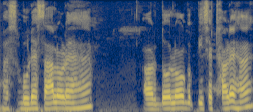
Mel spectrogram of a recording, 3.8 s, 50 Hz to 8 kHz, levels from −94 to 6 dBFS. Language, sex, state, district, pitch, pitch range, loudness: Hindi, male, Jharkhand, Garhwa, 150 Hz, 145-155 Hz, -14 LUFS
